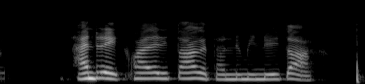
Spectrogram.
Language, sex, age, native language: Icelandic, male, 11, Icelandic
